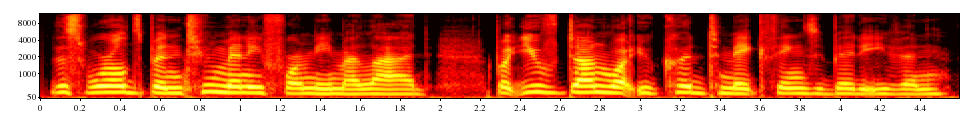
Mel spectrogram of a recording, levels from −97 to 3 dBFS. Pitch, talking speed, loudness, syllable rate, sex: 215 Hz, 275 wpm, -18 LUFS, 5.8 syllables/s, female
